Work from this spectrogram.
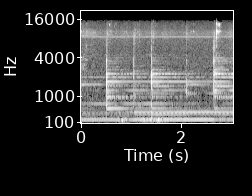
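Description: A bronze church bell cast by Bollée hangs in a church belfry and is tapped by hand five times. Each tap gives a soft metallic tick over a steady hum of sustained harmonic tones, and the bell sounds only faintly.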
